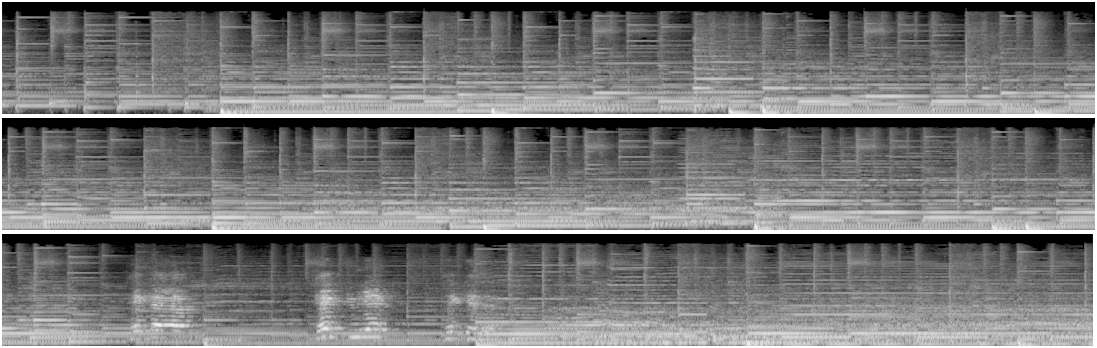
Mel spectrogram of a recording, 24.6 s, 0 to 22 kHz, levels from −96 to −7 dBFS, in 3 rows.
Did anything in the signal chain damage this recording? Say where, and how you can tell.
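No, nothing along the way seems to have done this recording any harm, so there's no damage to trace to any stage of the chain.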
